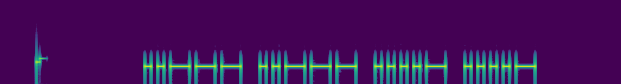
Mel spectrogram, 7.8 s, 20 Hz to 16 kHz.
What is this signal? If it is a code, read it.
Morse code, heard as a keyed tone, about 15 wpm, 700 Hz. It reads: 2244
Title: Common Cut Numbers - 4-Digit 15wpm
